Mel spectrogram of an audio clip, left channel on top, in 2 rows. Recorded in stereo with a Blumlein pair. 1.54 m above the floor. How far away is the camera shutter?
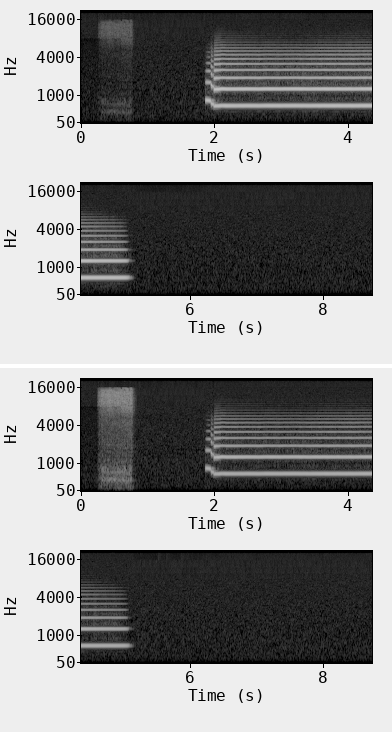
I don't hear a camera shutter.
